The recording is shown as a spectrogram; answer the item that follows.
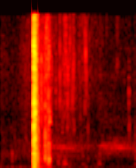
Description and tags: object-hit
This is a sound I created to replicate a person hitting an object, I cant remember how I made it, probably kicking a tree or something of the like
Stay awesome guys!
collision, golf-ball-hitting-person, hit, kick, punch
